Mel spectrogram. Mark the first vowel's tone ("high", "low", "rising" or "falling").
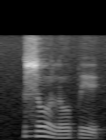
falling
